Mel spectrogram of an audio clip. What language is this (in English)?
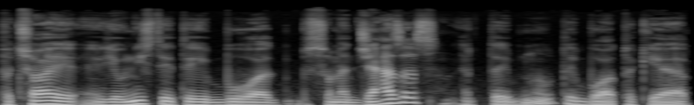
Lithuanian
